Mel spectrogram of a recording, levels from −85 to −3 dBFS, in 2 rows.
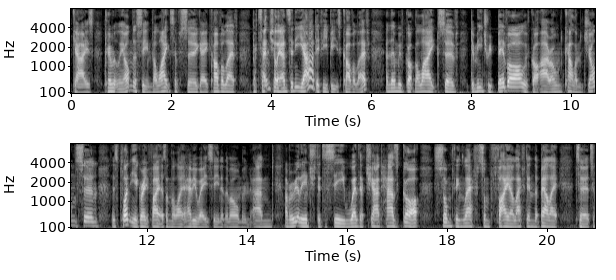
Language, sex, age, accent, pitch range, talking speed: English, male, 30-49, British, 105-125 Hz, 190 wpm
